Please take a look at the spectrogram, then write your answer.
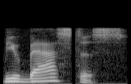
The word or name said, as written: Bubastis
